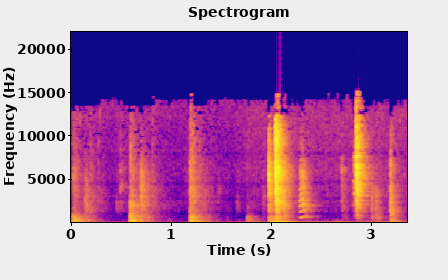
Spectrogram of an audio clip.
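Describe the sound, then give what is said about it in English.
Several separate knocks or thumps at a door by a visitor, spaced unevenly about half a second to a second apart, moderately loud, with no one talking. “C'è qualcuno alla porta per lei, signore.”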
